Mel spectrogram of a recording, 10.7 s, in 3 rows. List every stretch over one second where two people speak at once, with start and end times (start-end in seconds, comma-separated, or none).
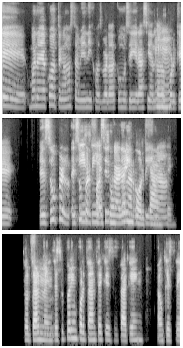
5.1-6.9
